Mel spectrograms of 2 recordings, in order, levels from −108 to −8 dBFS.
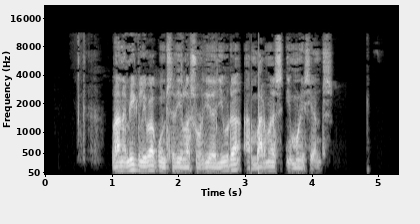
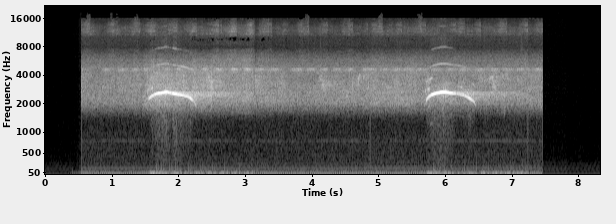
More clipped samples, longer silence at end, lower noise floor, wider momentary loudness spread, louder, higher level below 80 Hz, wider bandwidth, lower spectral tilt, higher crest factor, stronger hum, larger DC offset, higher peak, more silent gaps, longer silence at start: neither; second, 1 s vs 1.4 s; second, -62 dBFS vs -88 dBFS; second, 9 LU vs 27 LU; second, -21 LUFS vs -9 LUFS; about the same, -60 dBFS vs -60 dBFS; second, 11.5 kHz vs 15 kHz; first, -3.5 dB/octave vs 4.5 dB/octave; about the same, 20 dB vs 16 dB; second, none vs 50 Hz at -80 dBFS; neither; about the same, -2 dBFS vs -2 dBFS; neither; second, 0.55 s vs 1.5 s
